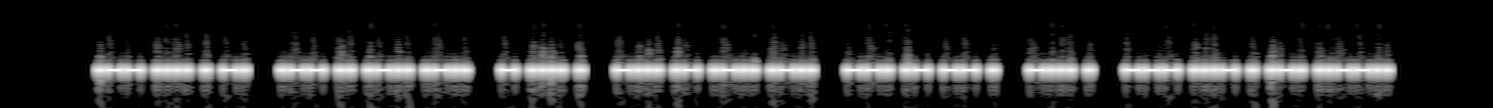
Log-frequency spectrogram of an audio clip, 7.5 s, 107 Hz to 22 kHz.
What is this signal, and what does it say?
Morse code, heard as a keyed tone, about 50 wpm, 700 Hz. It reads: WHEN WILL THE BALL GAME BE OVER?
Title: Sentences from Top 1000 Words - Review Part 6 - 50wpm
